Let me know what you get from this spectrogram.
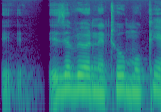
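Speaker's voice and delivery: ordinary delivery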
